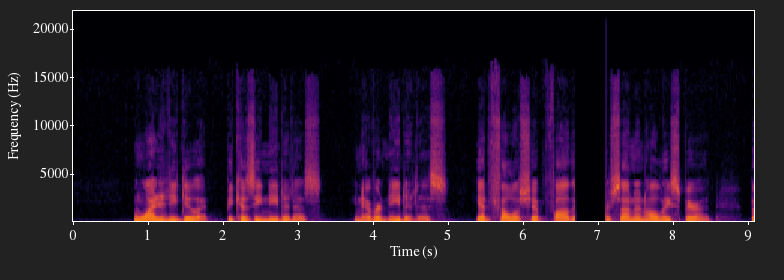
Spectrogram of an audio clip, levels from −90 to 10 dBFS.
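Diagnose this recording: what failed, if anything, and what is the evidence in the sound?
The failure is at playback: a rebuffering stall. Right after "had fellowship" the speech drops to silence from 6.69 to 7.10 s. It then picks up exactly where it stopped. The player's buffer ran dry, so nothing was lost but about 0.41 s was added.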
